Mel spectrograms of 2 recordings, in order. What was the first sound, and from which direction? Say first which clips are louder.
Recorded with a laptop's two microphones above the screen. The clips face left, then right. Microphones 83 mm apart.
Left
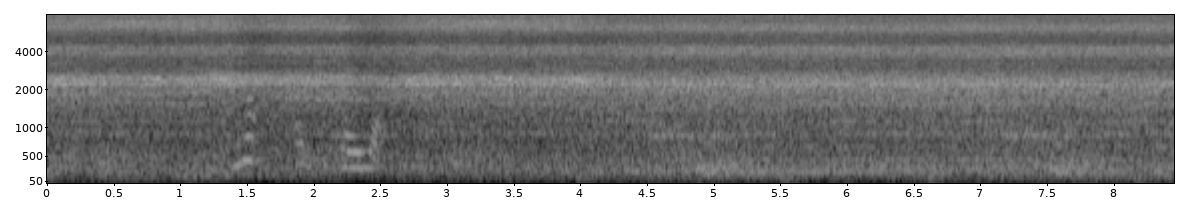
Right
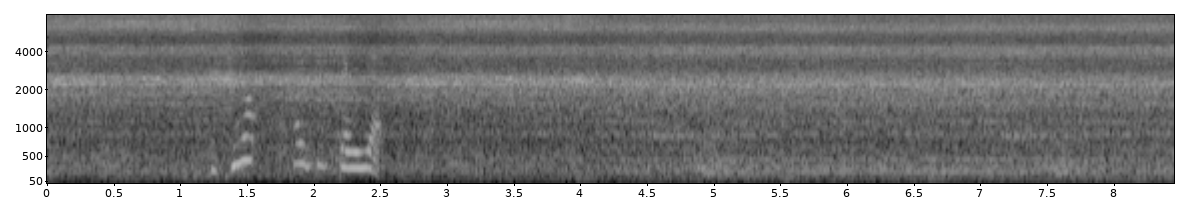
A woman speaking: right 10 dB; 65° right (ahead or behind).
